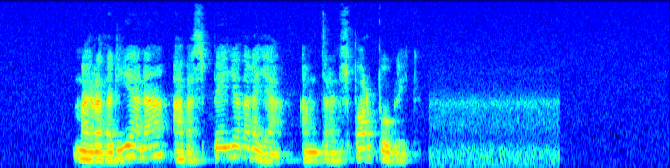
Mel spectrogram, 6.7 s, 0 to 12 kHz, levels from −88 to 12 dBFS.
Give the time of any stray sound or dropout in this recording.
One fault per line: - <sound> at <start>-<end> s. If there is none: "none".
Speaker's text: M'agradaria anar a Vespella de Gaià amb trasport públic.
none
